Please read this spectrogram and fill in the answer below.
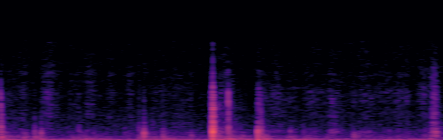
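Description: Chalk writing on a blackboard: faint taps and scratches of the chalk, with the sharpest tap about a second in.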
